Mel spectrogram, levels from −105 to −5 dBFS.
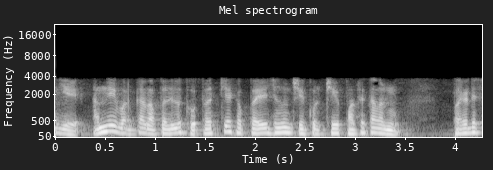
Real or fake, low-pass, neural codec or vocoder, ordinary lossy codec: fake; 3.6 kHz; codec, 16 kHz in and 24 kHz out, 1.1 kbps, FireRedTTS-2 codec; none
